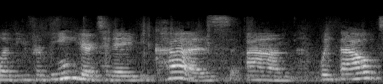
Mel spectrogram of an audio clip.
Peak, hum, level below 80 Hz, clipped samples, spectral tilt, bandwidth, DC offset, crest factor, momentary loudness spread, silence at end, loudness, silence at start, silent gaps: 0 dBFS; none; -60 dBFS; under 0.1%; -4.5 dB/octave; 10.5 kHz; under 0.1%; 16 dB; 13 LU; 0 s; -17 LUFS; 0 s; none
